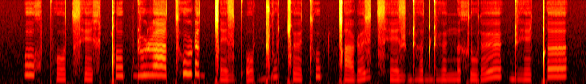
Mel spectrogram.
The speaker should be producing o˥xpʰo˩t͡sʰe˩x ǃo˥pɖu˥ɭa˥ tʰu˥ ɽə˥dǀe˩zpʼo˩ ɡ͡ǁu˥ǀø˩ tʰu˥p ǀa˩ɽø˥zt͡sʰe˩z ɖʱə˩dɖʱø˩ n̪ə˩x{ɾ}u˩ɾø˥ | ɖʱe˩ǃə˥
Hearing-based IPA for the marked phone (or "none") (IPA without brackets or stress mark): ɾ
